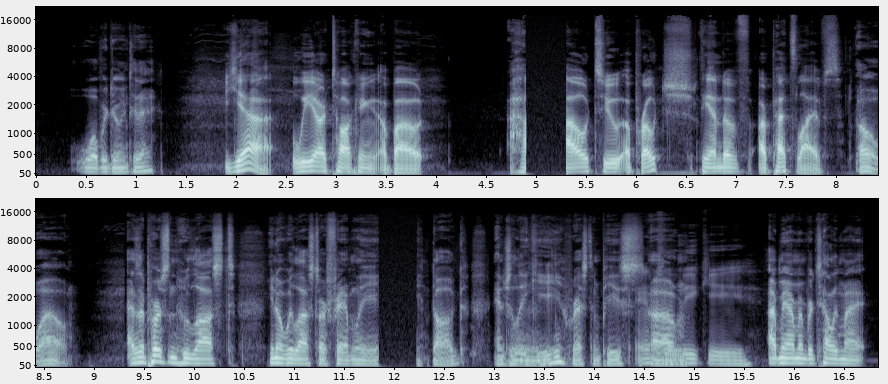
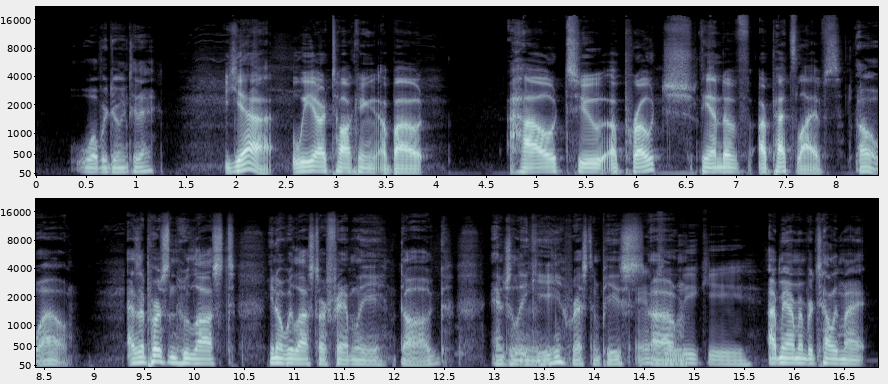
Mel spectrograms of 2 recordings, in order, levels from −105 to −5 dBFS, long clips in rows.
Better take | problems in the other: second | audio freezing; at 5 s and at 12 s

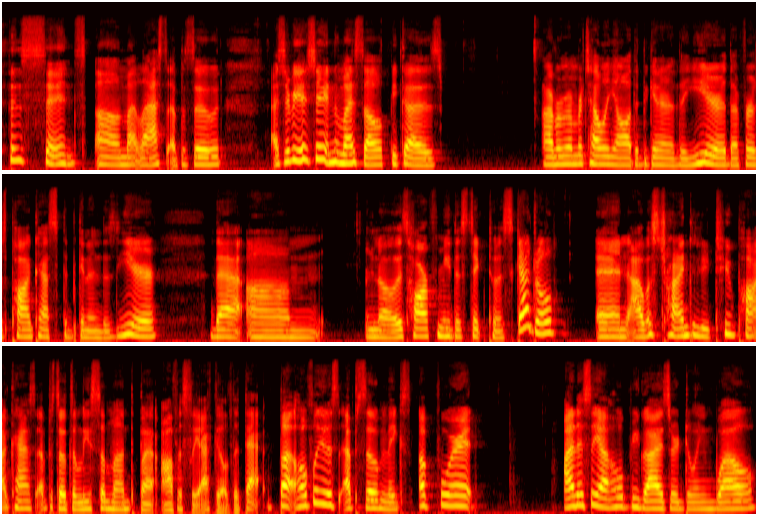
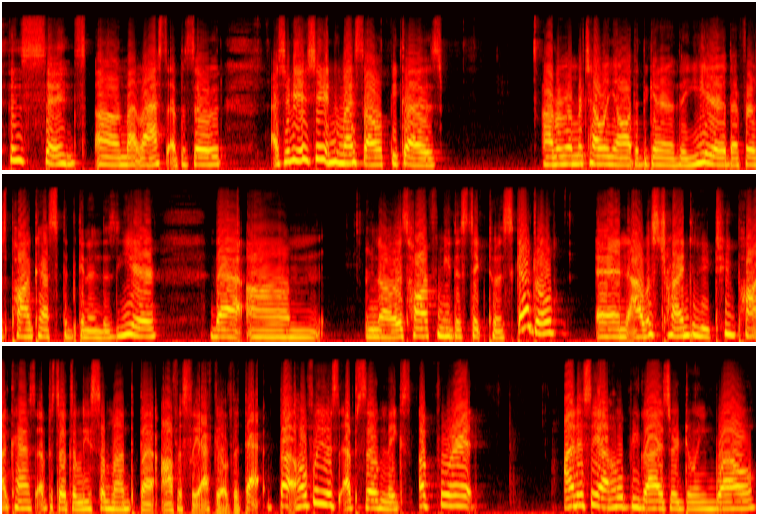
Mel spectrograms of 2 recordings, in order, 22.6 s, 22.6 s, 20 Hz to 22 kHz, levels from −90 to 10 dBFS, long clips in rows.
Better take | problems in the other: first | distortion; heavy; 7 dB below the speech

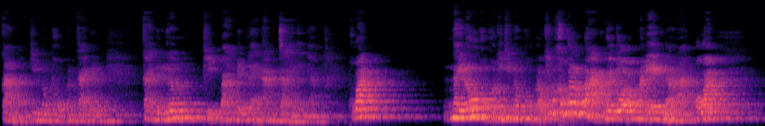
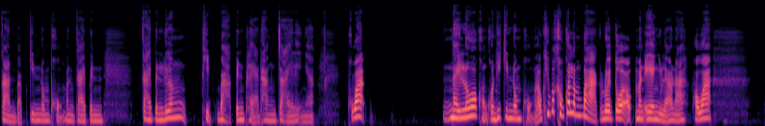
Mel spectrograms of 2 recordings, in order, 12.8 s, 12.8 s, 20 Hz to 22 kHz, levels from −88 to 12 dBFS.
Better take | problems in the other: second | off-mic speech; far // room echo; strong; dies away in 1.3 s

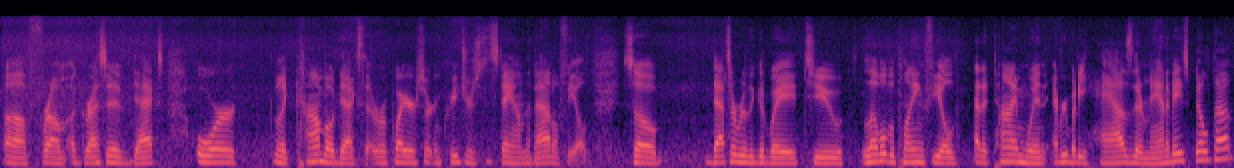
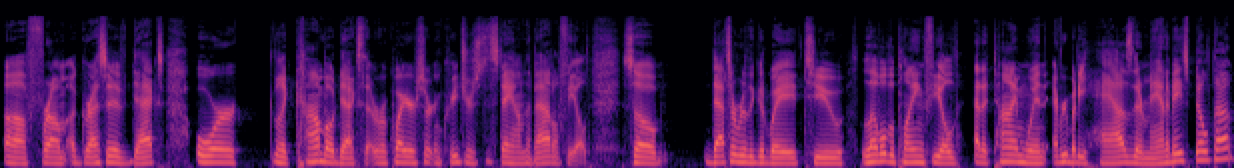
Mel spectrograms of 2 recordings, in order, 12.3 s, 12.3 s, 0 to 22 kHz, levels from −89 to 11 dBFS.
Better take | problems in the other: second | hiss; faint; throughout; 20 dB below the speech

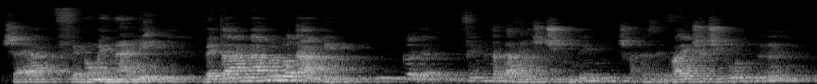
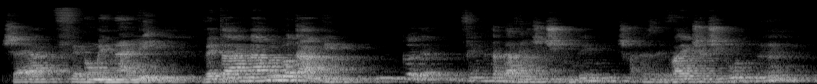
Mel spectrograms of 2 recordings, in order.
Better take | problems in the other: neither | off-mic speech; far; the same in both // room echo; noticeable; dies away in 1.4 s; the same in both

